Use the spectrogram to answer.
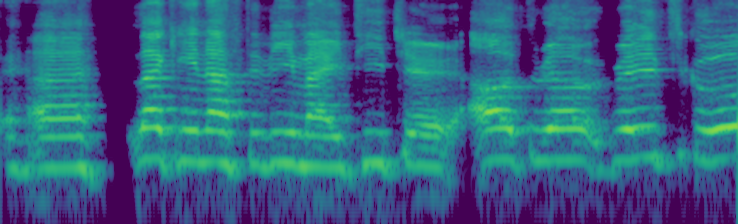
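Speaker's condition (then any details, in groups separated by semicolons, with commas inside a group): Severe cerebral palsy; speech problems predicted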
